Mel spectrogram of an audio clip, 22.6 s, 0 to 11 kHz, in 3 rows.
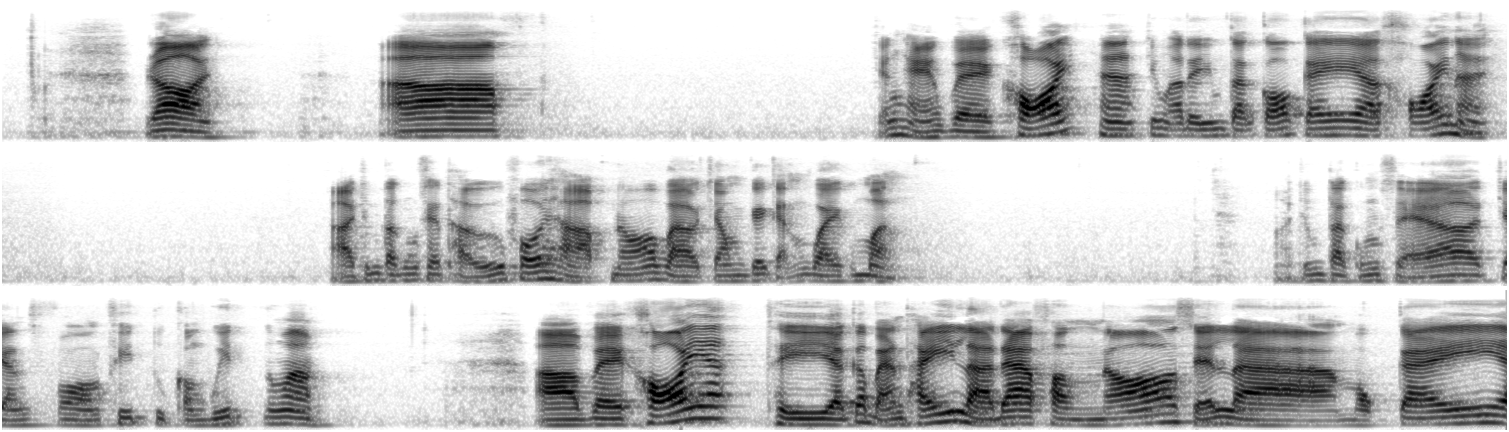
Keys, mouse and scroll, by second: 2.0 click, 3.6 click, 5.5 click, 9.3 click, 11.5 click, 11.9 click, 14.2 right click, 14.3 click.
